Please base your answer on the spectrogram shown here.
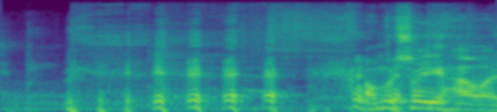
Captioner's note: laughing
